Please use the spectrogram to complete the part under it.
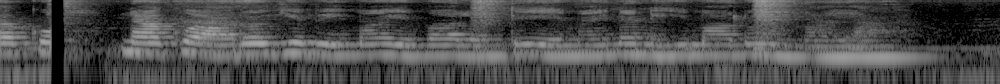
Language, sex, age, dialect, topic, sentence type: Telugu, female, 18-24, Utterandhra, banking, question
